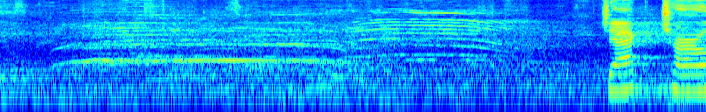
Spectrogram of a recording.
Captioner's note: students cheering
